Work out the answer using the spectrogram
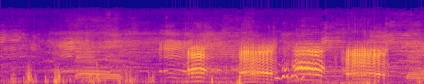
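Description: Several sheep bleating, one call after another. The first calls are lower, and from about three seconds in come louder, higher bleats with a quavering, wavering pitch.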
